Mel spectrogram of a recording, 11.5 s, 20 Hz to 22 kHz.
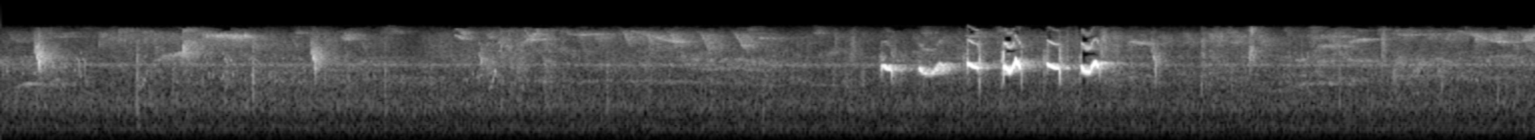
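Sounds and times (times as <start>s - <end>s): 
ferruginous antbird Drymophila ferruginea calling: 6.6s - 8.7s.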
